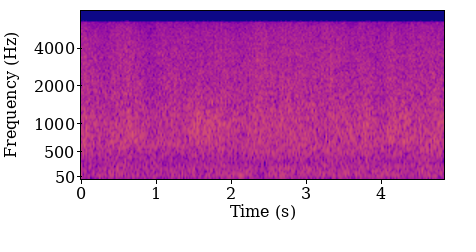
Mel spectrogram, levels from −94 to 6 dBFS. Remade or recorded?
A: recorded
